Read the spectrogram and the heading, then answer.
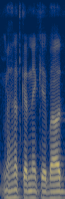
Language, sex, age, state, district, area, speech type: Urdu, male, 30-45, Bihar, Khagaria, rural, spontaneous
